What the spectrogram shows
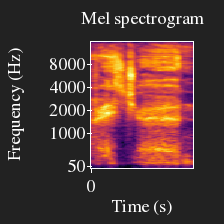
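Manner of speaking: put-on whisper-yell. Retelling a brother calling from the door: imitating a whisper-yell. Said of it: "whisper yelling".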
